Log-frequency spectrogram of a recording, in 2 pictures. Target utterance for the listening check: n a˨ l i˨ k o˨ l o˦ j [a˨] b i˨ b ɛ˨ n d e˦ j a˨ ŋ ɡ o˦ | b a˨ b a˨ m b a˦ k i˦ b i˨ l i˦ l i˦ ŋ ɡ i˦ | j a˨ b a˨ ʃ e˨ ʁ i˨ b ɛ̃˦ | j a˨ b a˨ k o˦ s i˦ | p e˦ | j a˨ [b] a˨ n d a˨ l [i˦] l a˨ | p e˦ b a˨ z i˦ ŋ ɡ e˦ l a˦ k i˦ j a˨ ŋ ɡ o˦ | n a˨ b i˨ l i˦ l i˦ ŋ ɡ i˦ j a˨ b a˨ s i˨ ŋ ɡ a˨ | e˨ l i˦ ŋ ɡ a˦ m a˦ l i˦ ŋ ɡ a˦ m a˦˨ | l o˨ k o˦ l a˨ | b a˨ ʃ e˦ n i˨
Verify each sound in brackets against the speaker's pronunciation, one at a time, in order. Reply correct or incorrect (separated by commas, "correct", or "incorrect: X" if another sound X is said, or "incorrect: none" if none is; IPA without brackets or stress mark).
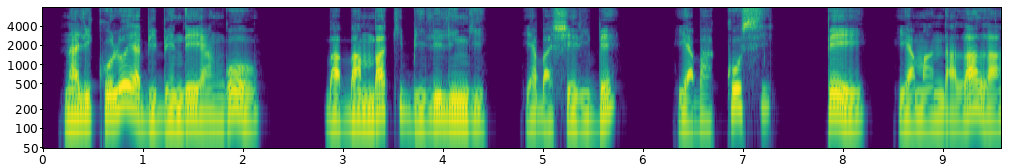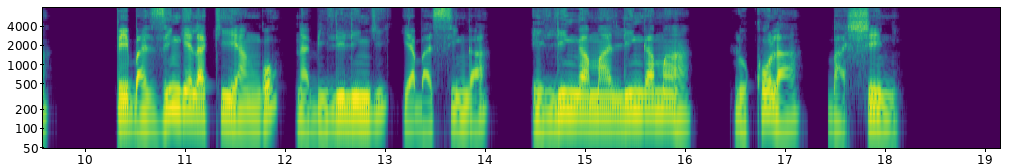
correct, incorrect: m, incorrect: a˦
